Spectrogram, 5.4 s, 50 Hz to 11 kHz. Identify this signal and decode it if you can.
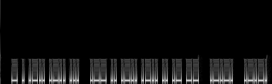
Morse code, heard as a keyed tone, about 36 wpm, 550 Hz. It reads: TELLS WILLIAM <AR> <AR>
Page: news headlines in morse code at 35 wpm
